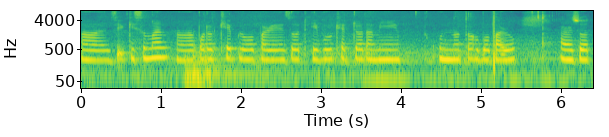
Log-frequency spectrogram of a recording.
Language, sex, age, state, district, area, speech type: Assamese, female, 18-30, Assam, Morigaon, rural, spontaneous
